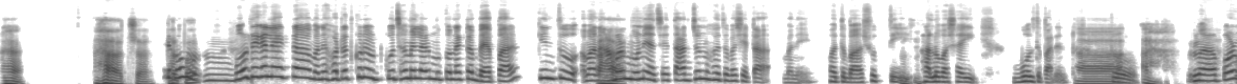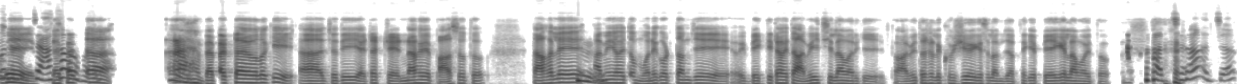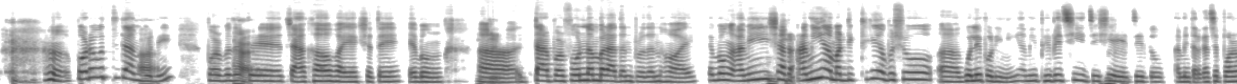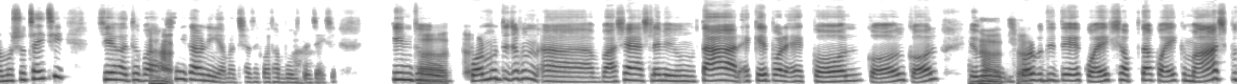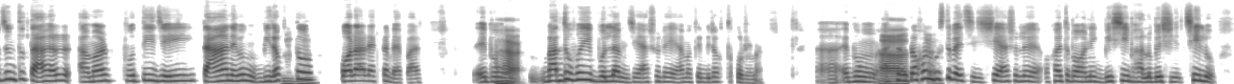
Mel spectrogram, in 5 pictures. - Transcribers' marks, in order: laughing while speaking: "আচ্ছা তারপর?"; chuckle; throat clearing; chuckle; chuckle; tapping; chuckle
- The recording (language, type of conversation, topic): Bengali, unstructured, তোমার মতে ভালোবাসার সবচেয়ে সুন্দর মুহূর্ত কোনটি?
